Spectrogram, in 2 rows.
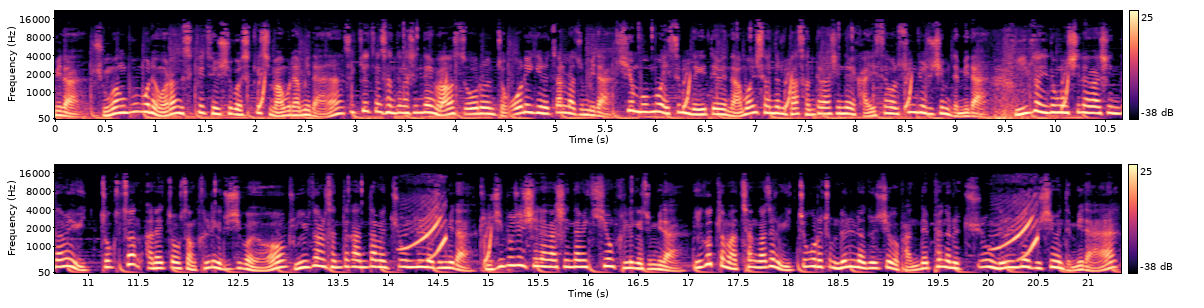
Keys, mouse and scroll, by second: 0.8 2, 1.5 click, 2.1 click, 2.9 click, 3.3 click, 3.9 right click, 5.2 click, 6.3 right click, 6.7 v, 7.3 right click, 7.7 v, 8.5 right click, 9.0 v, 9.4 click, 10.9 click, 11.6 click, 12.6 click, 14.2 click, 16.1 click, 17.1 click, 18.4-19.5 drag, 20.1 click, 21.1 click.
